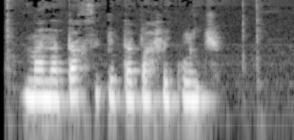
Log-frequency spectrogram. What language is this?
Arequipa-La Unión Quechua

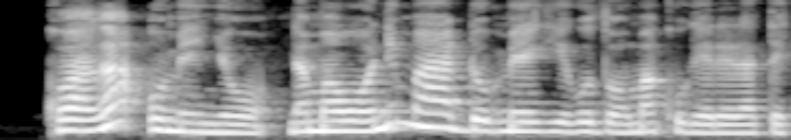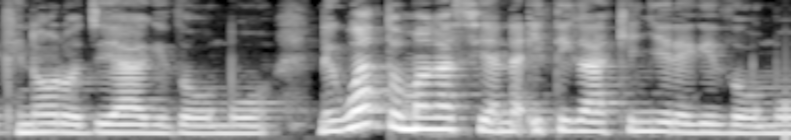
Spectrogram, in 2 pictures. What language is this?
Kikuyu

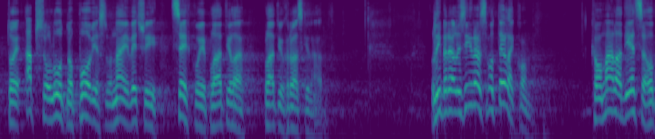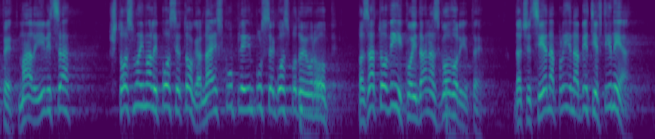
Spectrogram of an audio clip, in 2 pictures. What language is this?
Croatian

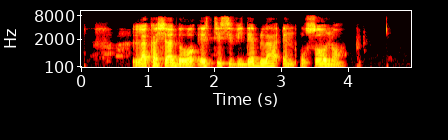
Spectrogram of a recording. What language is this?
Esperanto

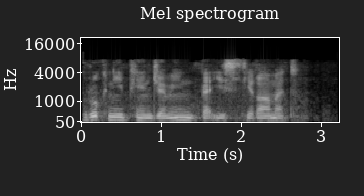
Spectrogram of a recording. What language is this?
Central Kurdish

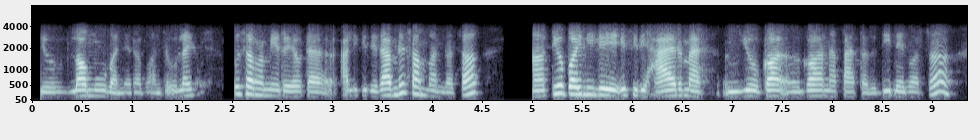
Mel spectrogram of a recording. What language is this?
Nepali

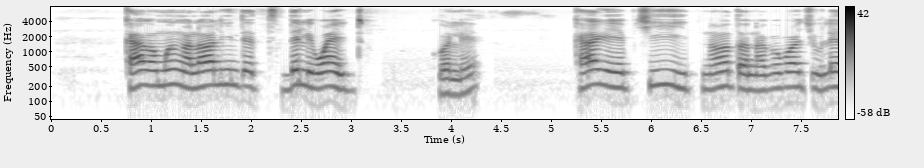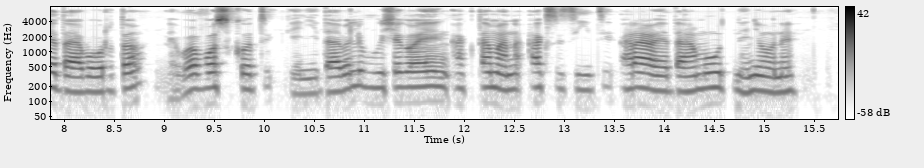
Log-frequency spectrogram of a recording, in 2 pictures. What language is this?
Kalenjin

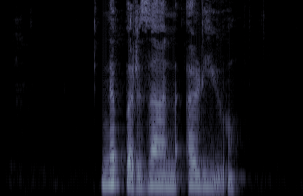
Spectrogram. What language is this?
Pashto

